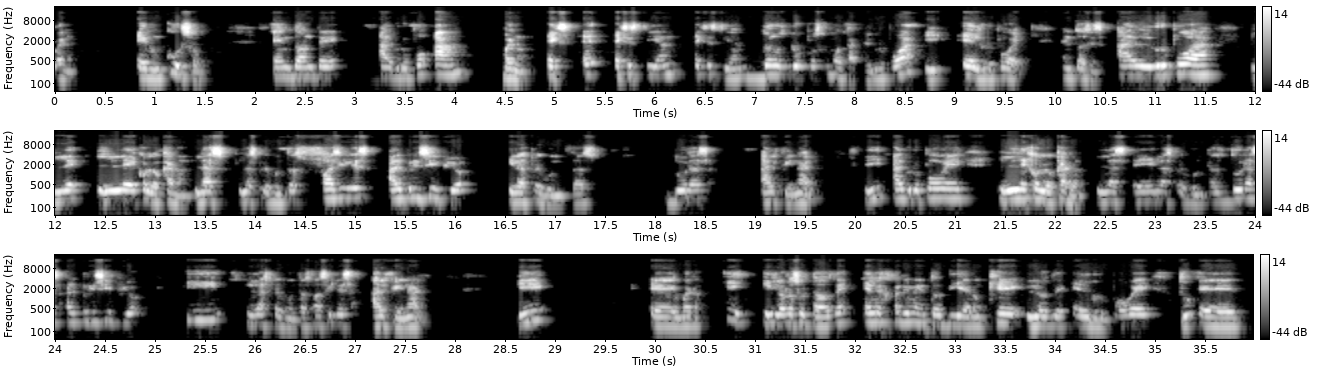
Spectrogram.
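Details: Adult male in a stuttering support group who says his stuttering cannot be cured but can be lived with; stuttering.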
